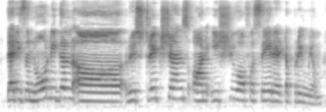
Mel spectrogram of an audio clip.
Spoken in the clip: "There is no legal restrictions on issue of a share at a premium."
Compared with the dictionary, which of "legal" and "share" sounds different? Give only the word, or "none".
share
